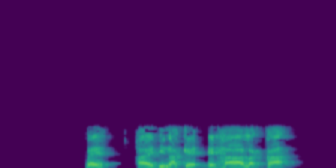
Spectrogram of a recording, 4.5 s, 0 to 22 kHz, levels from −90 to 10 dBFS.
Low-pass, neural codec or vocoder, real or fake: 5.4 kHz; none; real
